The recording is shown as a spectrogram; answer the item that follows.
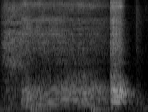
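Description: A long, buzzing fart sound with a low, slightly wavering pitch, lasting about a second, followed by a short loud burst near the end.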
